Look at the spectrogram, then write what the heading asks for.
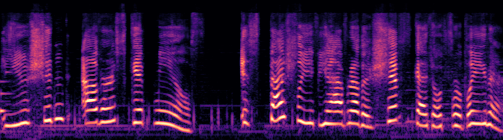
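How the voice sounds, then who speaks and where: Clear music plays in the background. An extremely high-pitched, put-on character voice speaks over it. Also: moderate pace. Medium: video game. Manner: cheerful, chatty.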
